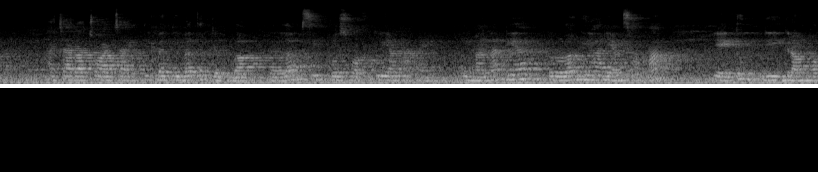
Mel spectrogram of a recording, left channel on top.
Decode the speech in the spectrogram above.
acara cuaca, tiba-tiba terjebak dalam siklus waktu yang aneh, dimana dia berulang di hari yang sama, yaitu di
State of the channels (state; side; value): silent; right; digital silence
